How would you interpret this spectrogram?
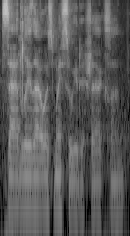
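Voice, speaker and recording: A man's voice: on the low side, level tone, normal speed, a bit bright, faint music behind. A man playing a tabletop game, chatting in a joking, easygoing way. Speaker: player. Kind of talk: casual game chat.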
